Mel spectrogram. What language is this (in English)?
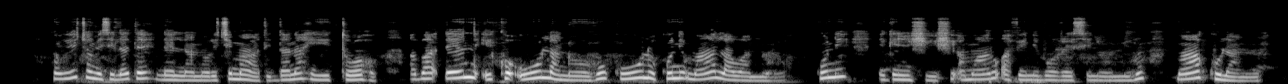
Sidamo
